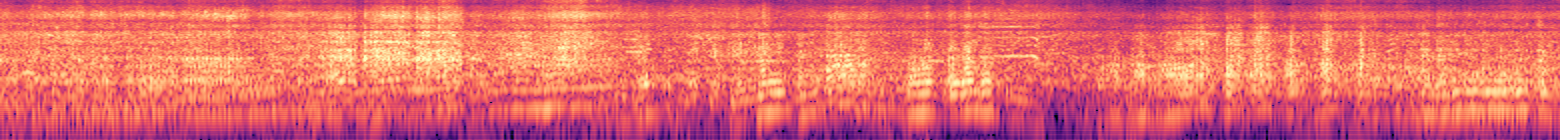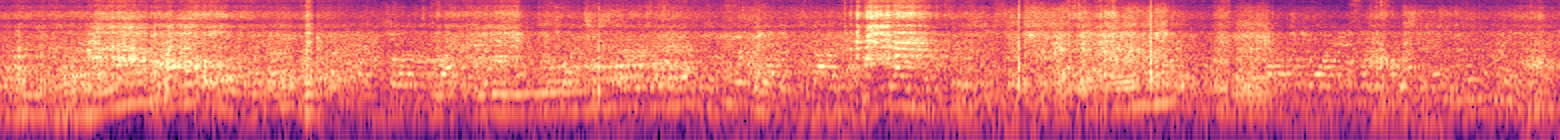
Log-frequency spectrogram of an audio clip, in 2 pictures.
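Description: Engines of several old banger-racing saloon cars running and revving, their pitch rising and falling again and again as they drive slowly at low speed.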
